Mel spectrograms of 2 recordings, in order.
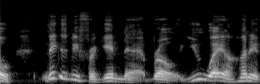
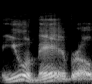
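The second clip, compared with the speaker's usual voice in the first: ordinary talk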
